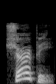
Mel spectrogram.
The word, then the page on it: sharpie: British English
